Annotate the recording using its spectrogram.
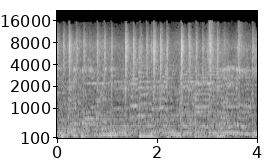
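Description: Live polka band playing an instrumental passage: trumpet lead over electric bass and a drum kit keeping a steady dance beat.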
